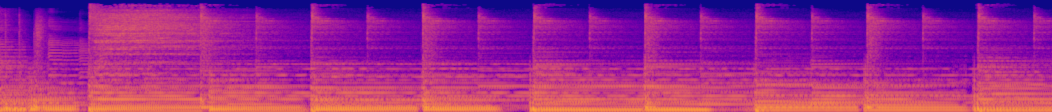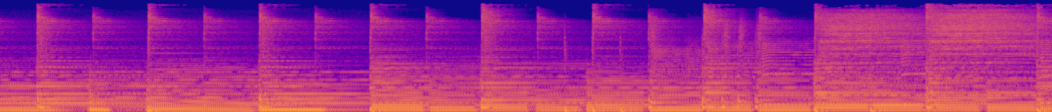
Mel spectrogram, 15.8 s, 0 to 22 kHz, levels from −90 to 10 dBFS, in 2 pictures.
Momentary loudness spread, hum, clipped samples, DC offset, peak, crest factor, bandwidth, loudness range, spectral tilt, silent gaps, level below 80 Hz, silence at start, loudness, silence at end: 5 LU; none; under 0.1%; under 0.1%; -2 dBFS; 16 dB; 19 kHz; 2 LU; -5.5 dB/octave; none; -30 dBFS; 0 s; -19 LUFS; 0 s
